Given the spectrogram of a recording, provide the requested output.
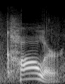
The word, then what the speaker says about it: collar: Pronunciation, use the sound ah, the open sound ah, like hot and stop. Ka, collar. Don't be confused with color. Color has the short sound like cup and up.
